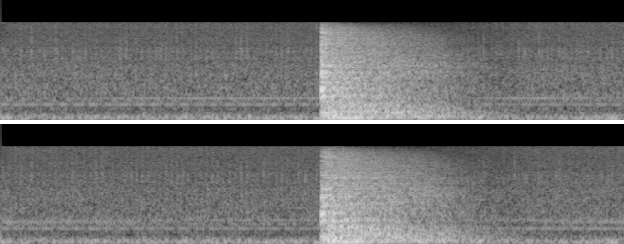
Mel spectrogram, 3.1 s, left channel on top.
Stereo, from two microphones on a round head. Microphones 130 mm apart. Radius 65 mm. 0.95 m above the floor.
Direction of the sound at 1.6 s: 60° left (ahead or behind).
